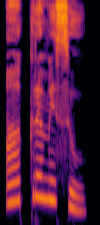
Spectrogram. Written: ಆಘೂರ್ಮಿಸು

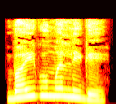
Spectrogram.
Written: ಬೈಗುಮಲ್ಲಿಗೆ

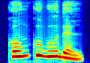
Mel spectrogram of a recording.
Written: ಕೊಂಕುಗೂದಲ್

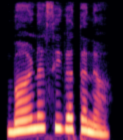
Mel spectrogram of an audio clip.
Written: ಬಾಣಸಿಗತನ

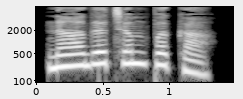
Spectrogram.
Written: ನಾಗಚಂಪಕ

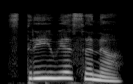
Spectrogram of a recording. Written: ಸ್ತ್ರೀವ್ಯಸನ

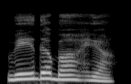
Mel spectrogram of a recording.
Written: ವೇದಬಾಹ್ಯ

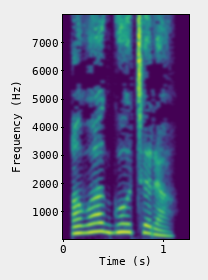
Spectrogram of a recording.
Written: ಅವಾಗ್ಗೋಚರ

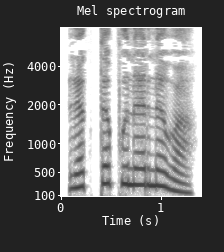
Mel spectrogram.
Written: ರಕ್ತಪುನರ್ನವ

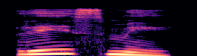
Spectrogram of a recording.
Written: ರೇಸ್ಮೆ

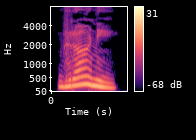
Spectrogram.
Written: ಘೃಣಿ

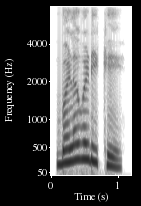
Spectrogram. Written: ಬಳವಡಿಕೆ

